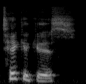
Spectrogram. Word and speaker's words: Tychicus: i was like it sounds like tychicus and i know that's a biblical character but i wasn't sure and so i had to go on imdb and i had to like look it up and sure enough it was like tickets i was like okay uh it's just something about how they pronounced it it kind of threw me off but pronunciation is kind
